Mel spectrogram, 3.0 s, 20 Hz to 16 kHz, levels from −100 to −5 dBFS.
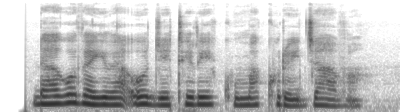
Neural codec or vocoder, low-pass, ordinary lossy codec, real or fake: none; 14.4 kHz; none; real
